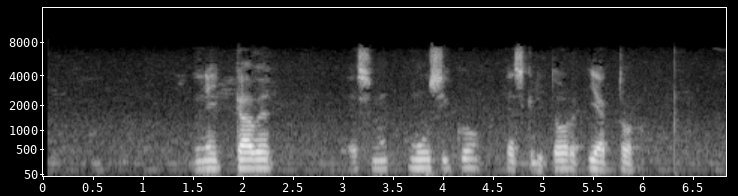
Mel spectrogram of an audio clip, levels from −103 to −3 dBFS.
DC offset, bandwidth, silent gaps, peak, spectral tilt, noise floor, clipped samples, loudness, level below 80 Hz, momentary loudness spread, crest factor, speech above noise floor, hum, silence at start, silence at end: under 0.1%; 7.6 kHz; none; -4 dBFS; -5 dB/octave; -55 dBFS; under 0.1%; -24 LUFS; -62 dBFS; 14 LU; 22 dB; 32 dB; none; 1.5 s; 0.95 s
